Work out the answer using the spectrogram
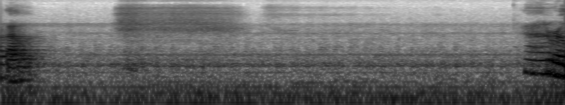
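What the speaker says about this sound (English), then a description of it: "One more full breath in. One more full breath out." Slow, full breaths during a yoga practice: a long airy exhale drifts through the middle of a quiet stretch, framed by brief breathy sounds at the start and end.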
